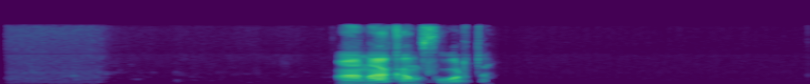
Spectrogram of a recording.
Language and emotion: Russian, neutral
